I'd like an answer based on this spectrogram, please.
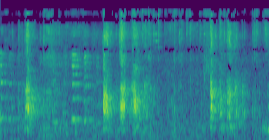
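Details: Young Great Dane playfully harassing a French Bulldog indoors: short sharp barks and yips in a few clusters, roughly at half a second, two to three seconds and four seconds, with a person's voice nearby.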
